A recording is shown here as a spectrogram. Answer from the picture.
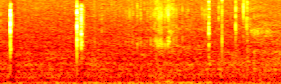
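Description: A handful of sharp computer mouse clicks at irregular intervals, several bunched together in the second half, over a low steady hum.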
